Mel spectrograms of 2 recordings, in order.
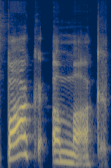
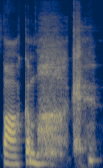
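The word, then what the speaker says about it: Spock Amok: it's difficult so it's spock a muck because a muck am ok is usually a muck right um it feels like it should be pronounced spock a mock but it isn't uh so that's their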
